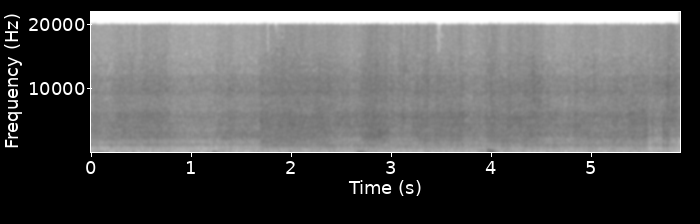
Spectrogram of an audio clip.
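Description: Thin slices of meat fry in a hot oiled pan over medium heat, giving a steady close sizzle with faint stirring knocks now and then, no talk.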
